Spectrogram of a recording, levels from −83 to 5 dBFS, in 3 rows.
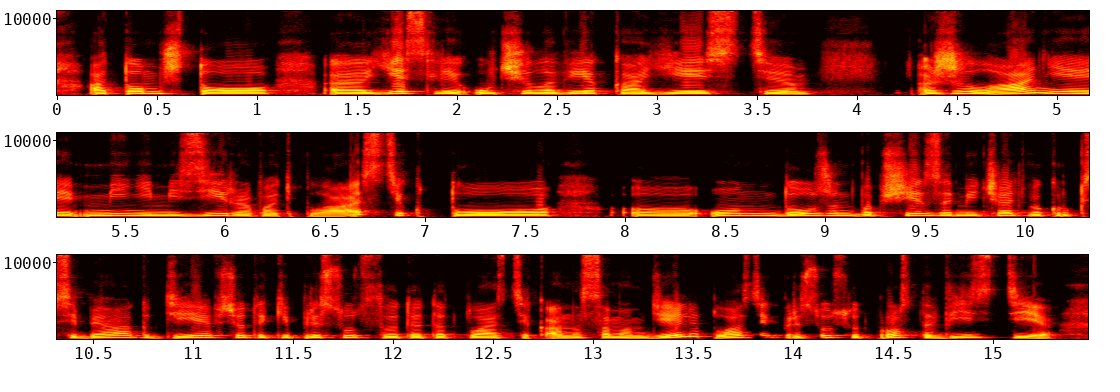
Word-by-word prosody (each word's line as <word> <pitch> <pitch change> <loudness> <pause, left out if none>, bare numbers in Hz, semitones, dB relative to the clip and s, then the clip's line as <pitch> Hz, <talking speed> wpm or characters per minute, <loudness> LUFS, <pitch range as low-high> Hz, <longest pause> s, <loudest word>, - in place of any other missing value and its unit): о 195 - +1
том, 220 +2 +3
что, 200 -2 +2 0.2
э, 190 -1 +3
если 205 +1 +2
у 195 - 0
человека 190 0 +1
есть 200 +3 0 0.8
желание 205 - +3
минимизировать 195 -4 +1
пластик, 150 - -2
то, 190 -1 +3 0.4
а, 185 - -1 0.3
он 220 +1 +1
должен 215 +2 +2
вообще 190 +5 +1
замечать 205 0 -1
вокруг 190 0 -4
себя, 210 +7 -1
где 200 +4 0
всё-таки 215 -3 -2
присутствует 205 -2 -2
этот 185 0 -2
пластик, 180 -5 -3
а - - 0
на 175 +2 -3
самом 180 -1 -2
деле 245 - +2
пластик 225 - -4
присутствует 200 +3 -4
просто 190 -1 -1
везде. 185 -1 -2
195 Hz, 125 wpm, -19 LUFS, 185-215 Hz, 0.8 s, том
